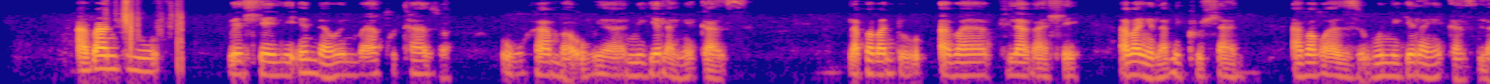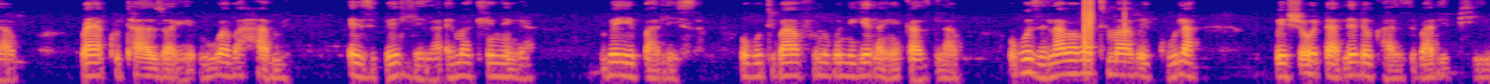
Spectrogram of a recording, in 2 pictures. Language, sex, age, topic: North Ndebele, female, 50+, health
